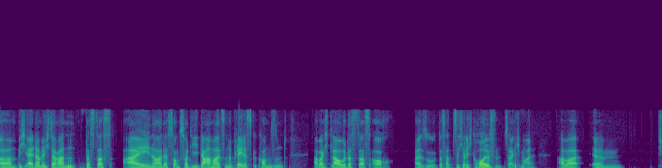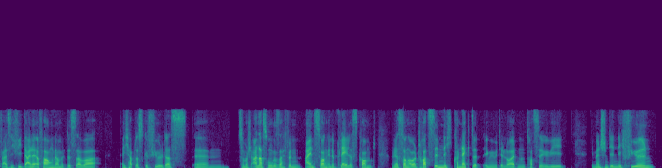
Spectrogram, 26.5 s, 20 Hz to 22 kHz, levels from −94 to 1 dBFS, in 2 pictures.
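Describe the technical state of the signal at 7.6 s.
At 7.6 s the signal is intact, with no fault at that moment; the speech comes through the G.722 wideband telephone coding at 64 kbit/s, whose faint upper-band coding noise is part of the normal path.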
